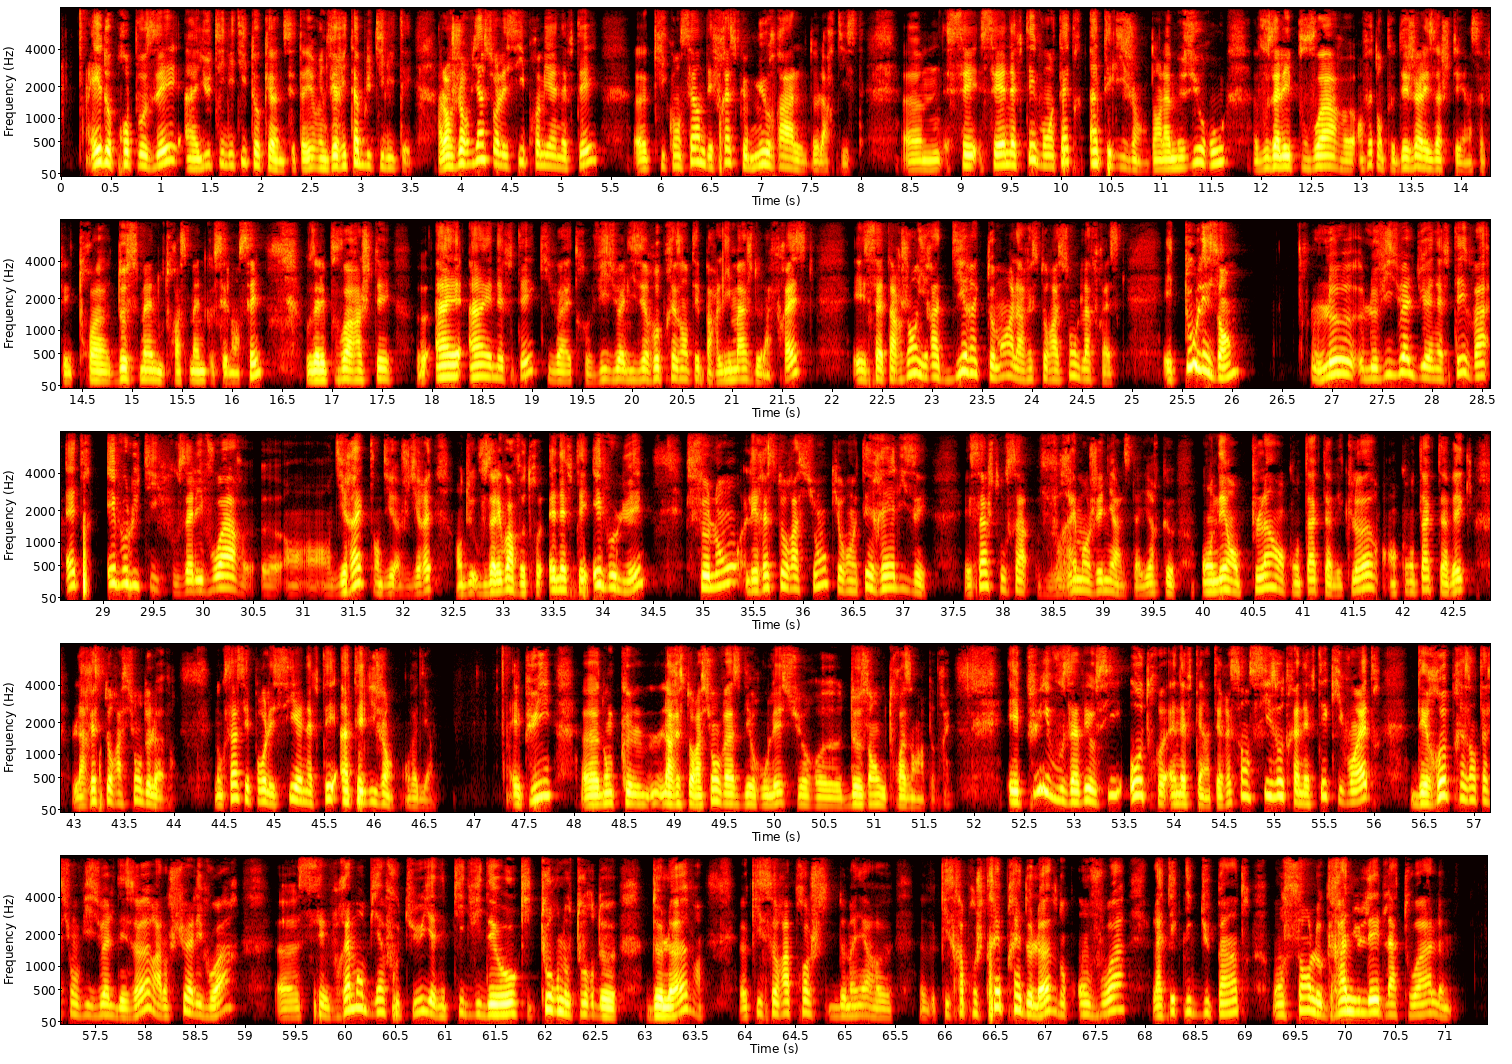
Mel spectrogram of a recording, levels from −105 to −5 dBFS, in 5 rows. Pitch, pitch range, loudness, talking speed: 145 Hz, 120-170 Hz, -25 LUFS, 205 wpm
